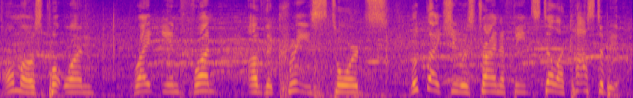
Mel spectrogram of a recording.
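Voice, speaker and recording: High voiced guy doing animated hockey play by play, big noisy crowd behind him. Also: normal speed. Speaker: play-by-play commentator. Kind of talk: live ice hockey commentary. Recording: loud crowd and arena noise behind. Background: ice rink crowd.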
